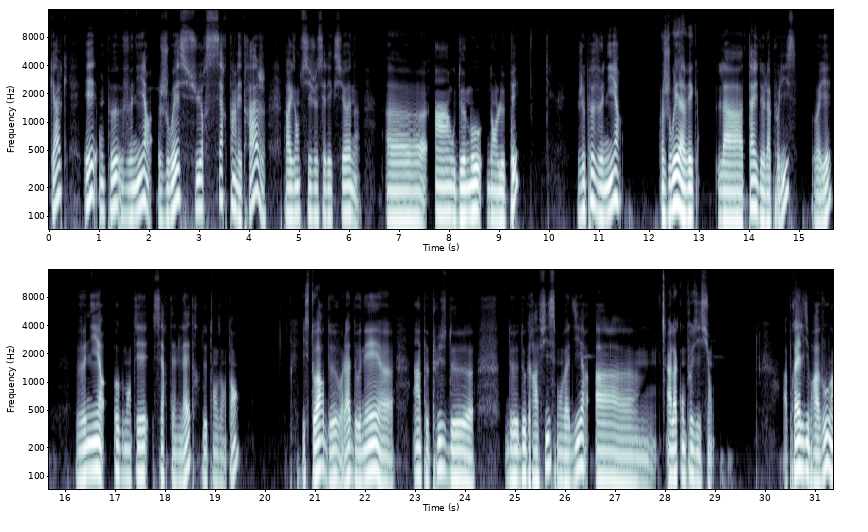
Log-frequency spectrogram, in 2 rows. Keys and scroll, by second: 13.5-14.3 typing, 20.8-21.6 typing, 28.9-29.7 typing.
